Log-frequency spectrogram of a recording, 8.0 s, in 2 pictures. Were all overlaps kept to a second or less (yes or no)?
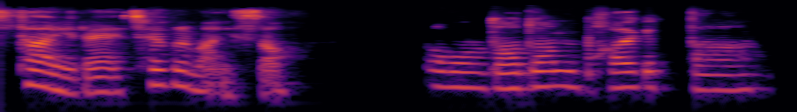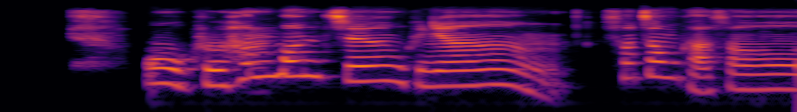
yes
